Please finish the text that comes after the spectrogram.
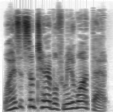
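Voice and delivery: pleading, close to a sob; tearful outburst. A narrator's reading. Lamb pleading with Charlie through tears, high and fast. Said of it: "She swallowed a sob".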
